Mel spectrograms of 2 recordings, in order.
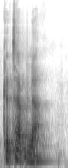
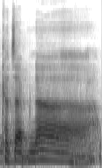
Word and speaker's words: katabna: is because when we're saying in the first person, we say katabna, we have a long a on the end. Katabna. Nahnu katabna, we wrote.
